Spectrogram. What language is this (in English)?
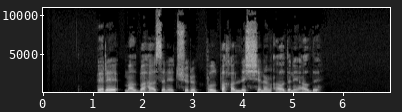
Uyghur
